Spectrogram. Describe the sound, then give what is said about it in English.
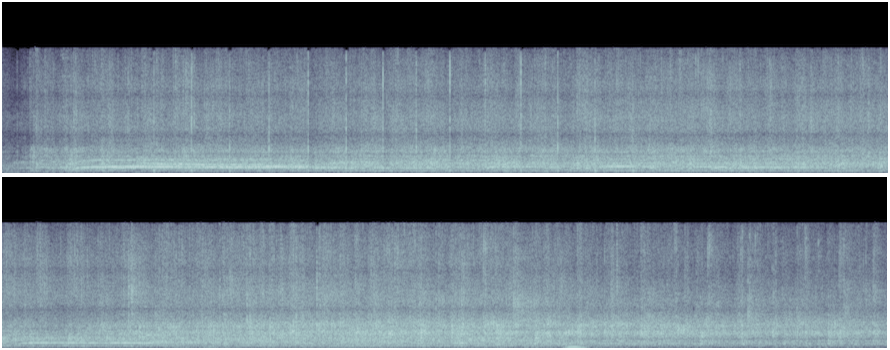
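An audience applauds to welcome author Jacqueline Wilson onto the stage, a long, sustained roar of dense clapping that stays loud and even for about thirteen seconds. “let's give a big, warm welcome to Jacqueline Wilson.”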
